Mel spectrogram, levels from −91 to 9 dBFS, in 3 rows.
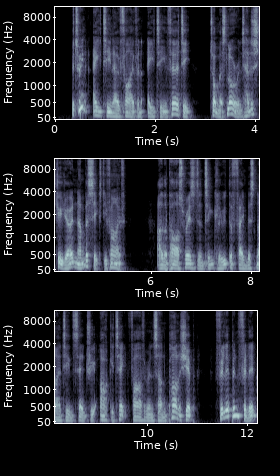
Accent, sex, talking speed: British, male, 135 wpm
